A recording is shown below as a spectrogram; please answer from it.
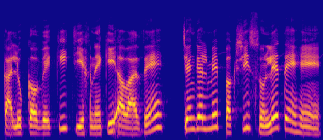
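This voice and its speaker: A woman's voice: medium pitch, animated, measured pace, a bit bright, dry recording. A woman narrating a scripted children's story.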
